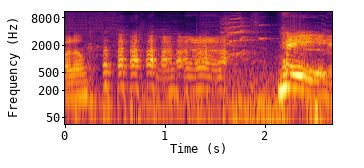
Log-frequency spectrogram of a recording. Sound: laughs

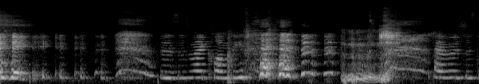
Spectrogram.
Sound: laughs; laughs

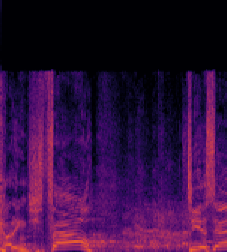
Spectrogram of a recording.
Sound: congregation laughing

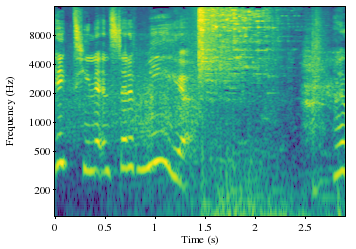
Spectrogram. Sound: glass shatters

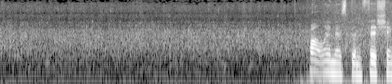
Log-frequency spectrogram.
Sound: light sounds of running water at Bear Creek Park

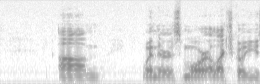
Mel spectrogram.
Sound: none

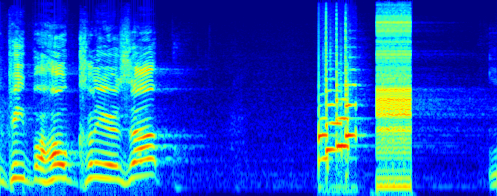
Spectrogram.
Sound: buzzer

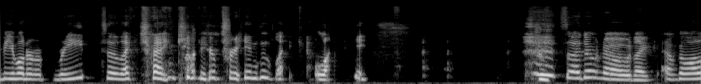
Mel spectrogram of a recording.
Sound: laughing

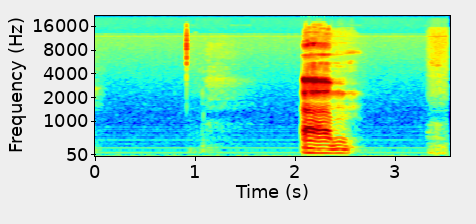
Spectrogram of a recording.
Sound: breaths deeply

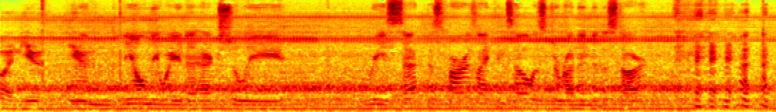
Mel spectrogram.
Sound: laughter from both

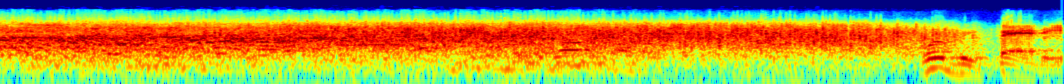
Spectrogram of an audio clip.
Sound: audience applauds

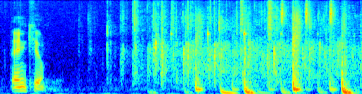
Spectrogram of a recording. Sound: applause

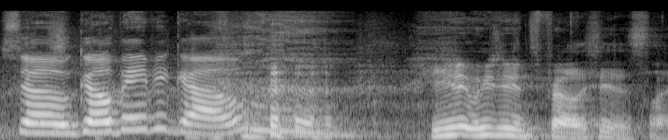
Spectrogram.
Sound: laughs

